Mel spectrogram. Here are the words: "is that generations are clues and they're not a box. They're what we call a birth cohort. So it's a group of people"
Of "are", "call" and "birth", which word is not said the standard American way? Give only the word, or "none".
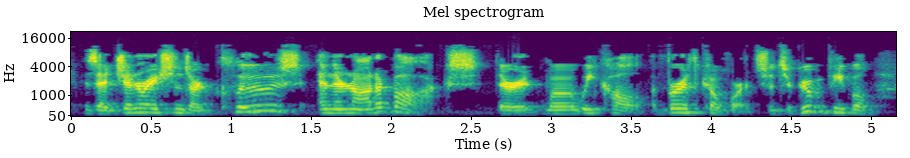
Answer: none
